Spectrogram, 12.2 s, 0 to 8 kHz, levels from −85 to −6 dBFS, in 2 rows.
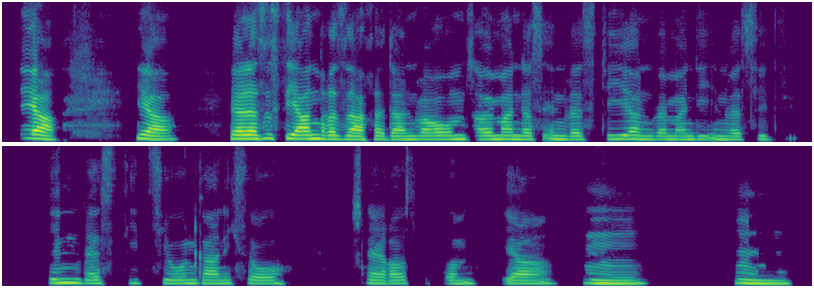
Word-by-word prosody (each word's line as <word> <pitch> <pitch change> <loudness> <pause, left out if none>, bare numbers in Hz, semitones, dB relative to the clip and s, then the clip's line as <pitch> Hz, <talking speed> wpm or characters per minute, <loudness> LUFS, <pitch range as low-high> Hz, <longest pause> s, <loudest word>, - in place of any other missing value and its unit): Ja, 220 -6 +7 0.6
ja. 190 -5 +4 0.4
Ja, 215 0 +7
das 215 0 +8
ist 230 -1 -3
die 220 -2 +6
andere 210 -2 +6
Sache 185 0 +2
dann. 180 0 0
Warum 195 +1 +1
soll 190 0 -1
man 195 -1 +1
das 180 -2 -4
investieren, 190 +1 -3
wenn 180 0 -4
man 180 0 -3
die 180 - -6
Investi 175 0 -6 0.6
Investition 190 -2 -3
gar 180 -1 -3
nicht 180 +1 -8
so 175 -2 -5 0.5
schnell 185 -3 -5
rausbekommt? 175 0 -7 0.2
Ja, 175 +2 -3 0.2
mhm, 175 -1 0 0.6
mhm. 170 -4 0
185 Hz, 135 wpm, -23 LUFS, 180-195 Hz, 0.6 s, das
